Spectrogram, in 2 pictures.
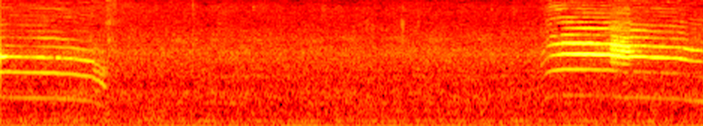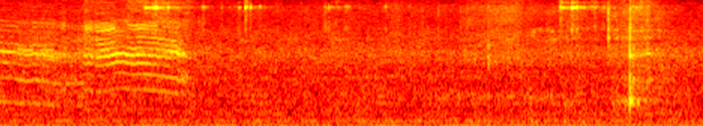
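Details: Little kitten making noises while eating cat food and protecting its food: a short falling meow at the start, then a longer wavering, slightly descending mew with a few faint quick notes after, over a low background hum.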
